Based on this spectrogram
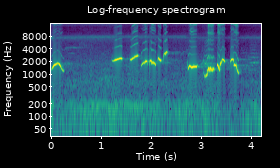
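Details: Song of a white-rumped shama, used to trigger singing and as therapy against breeding excitement: loud, varied whistled phrases with sweeping upslurs and downslurs, delivered in two rapid bursts separated by a short pause.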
